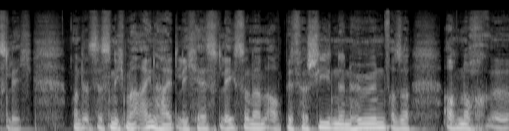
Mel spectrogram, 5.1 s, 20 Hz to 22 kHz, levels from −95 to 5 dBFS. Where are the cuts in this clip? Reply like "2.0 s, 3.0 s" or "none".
2.8 s, 3.9 s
